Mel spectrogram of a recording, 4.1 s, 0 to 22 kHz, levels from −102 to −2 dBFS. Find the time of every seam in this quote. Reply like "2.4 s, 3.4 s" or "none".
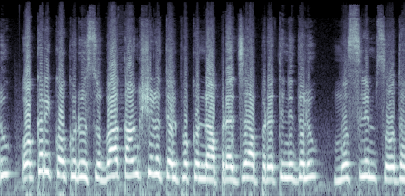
none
